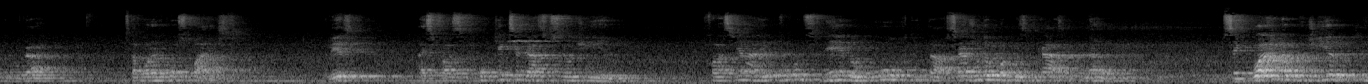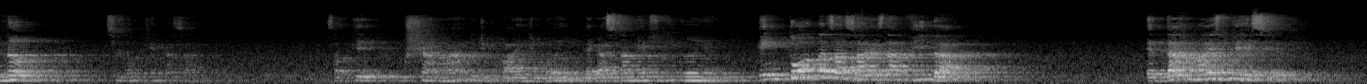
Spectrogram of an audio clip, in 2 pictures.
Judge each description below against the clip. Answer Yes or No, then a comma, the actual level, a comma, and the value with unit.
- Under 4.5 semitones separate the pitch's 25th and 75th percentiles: Yes, average, 3.6 semitones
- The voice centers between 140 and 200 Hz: Yes, high, 190 Hz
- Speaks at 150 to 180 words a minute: Yes, average, 160 wpm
